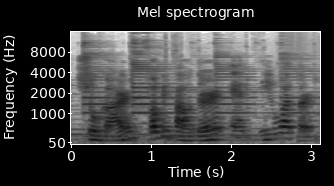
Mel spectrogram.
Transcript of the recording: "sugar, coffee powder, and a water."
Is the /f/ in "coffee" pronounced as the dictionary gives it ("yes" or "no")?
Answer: no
